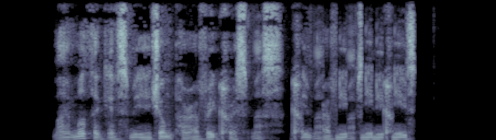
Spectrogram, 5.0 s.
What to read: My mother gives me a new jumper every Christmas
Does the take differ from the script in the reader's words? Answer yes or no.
yes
